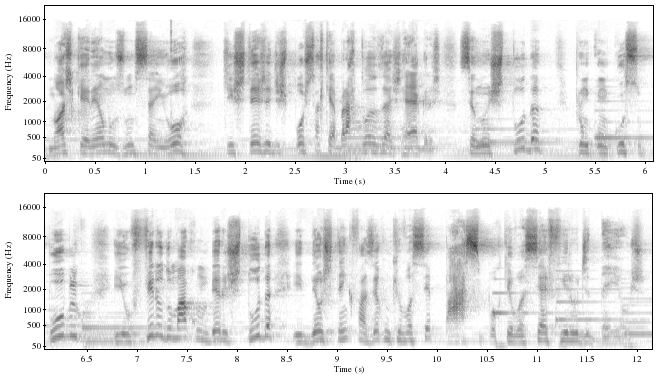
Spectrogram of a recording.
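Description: Dynamic pastor preaching over music. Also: male voice, on the high side, lively intonation, brisk. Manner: dynamic preaching, swings between loud emphasis and hushed asides. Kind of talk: sermon.

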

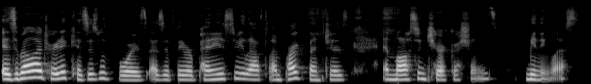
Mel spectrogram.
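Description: A woman reading a novel aloud at a steady pace, unpolished, with occasional slips and restarts. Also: fairly high pitch, fairly quick, no echo. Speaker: audiobook reader.

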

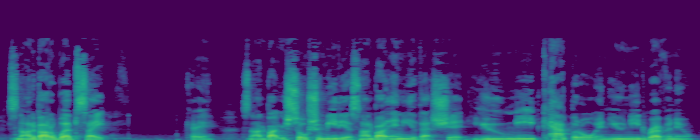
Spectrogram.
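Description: A man's voice: medium pitch, fairly even intonation, quick pace. A man in his thirties hosting a podcast, giving a blunt, profane motivational monologue that grows more fired-up. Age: 30s. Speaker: podcast host.

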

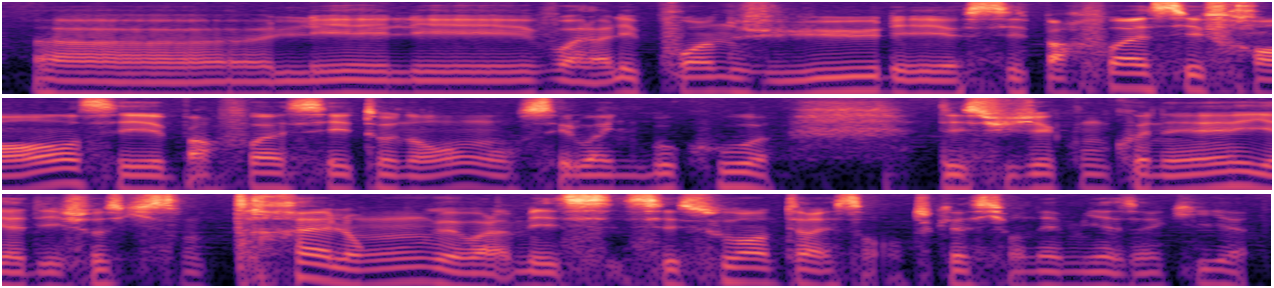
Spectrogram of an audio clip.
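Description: A man's voice: on the low side, warm tone. A man, a guest author talking through film and book picks on a podcast, hesitant with many fillers. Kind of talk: podcast conversation.

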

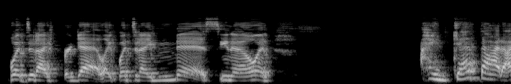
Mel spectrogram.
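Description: A woman talking casually and intimately to her listener in an unhurried, drawn-out way, reassuring and encouraging. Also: fairly high pitch, fairly bright tone. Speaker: host speaking to listeners. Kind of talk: intimate, casual motivational talk.

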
